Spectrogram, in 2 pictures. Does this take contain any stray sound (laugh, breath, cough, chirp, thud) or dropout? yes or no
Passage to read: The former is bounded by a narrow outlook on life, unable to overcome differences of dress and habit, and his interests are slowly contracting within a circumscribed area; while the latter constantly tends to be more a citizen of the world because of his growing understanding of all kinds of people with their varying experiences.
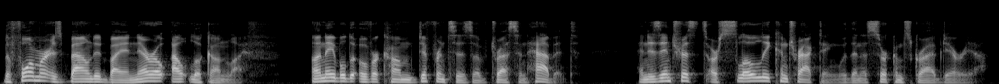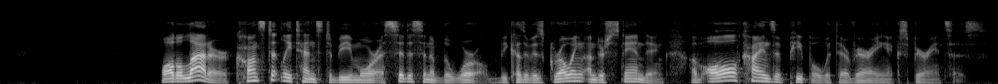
no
